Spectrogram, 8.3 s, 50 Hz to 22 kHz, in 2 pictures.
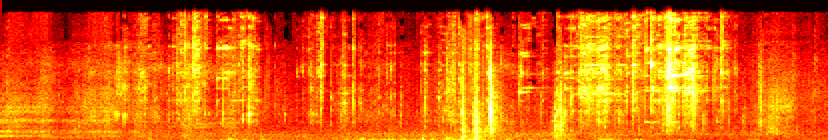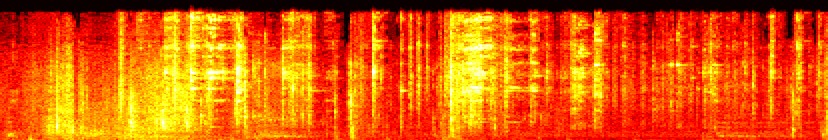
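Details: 1989 Ford Mustang GT first start after sitting over 10 years, fresh oil, fuel flowing through rail and return: over clatter and handling noise, engine cranks briefly, then fires and keeps running; engine starts and runs.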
